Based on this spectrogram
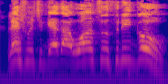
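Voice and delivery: loud, high count to start; rallying count-off. Real, not acted. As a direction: call them in to read. Counting congregation into reading.

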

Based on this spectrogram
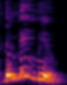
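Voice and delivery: soaring preacher cry, high and loud; exclaimed high. Real, not acted. Preacher to congregation, a high slow proclaiming cry. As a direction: lift it up and proclaim it slowly. Repeated climactic line.

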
